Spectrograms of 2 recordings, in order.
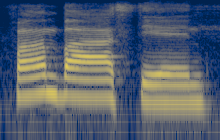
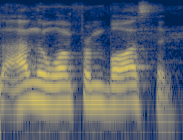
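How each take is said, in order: First: Slow, high mock Boston drawl of From Boston; teasing the idea he sounds like he's from Boston; mock Boston accent. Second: Said in the usual way. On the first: Shown as a demonstration. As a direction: stretch out "From Boston" in a hammed-up Boston accent. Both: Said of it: "I don't have a Boston accent".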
